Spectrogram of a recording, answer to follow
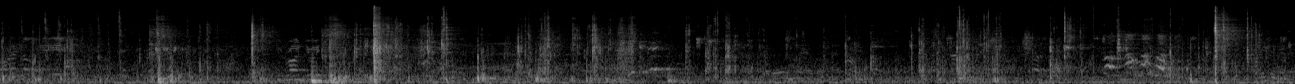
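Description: Ball hockey play: scattered sharp clacks and knocks of sticks hitting the ball and each other, irregular and at no steady rhythm, with scattered voices and shouts from players and onlookers.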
